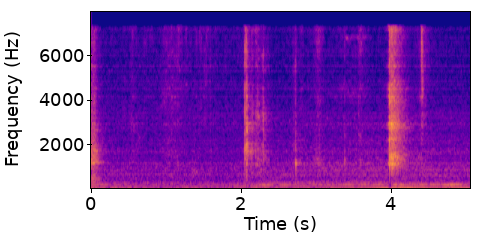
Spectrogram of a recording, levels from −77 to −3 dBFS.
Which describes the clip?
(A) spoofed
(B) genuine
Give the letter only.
A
